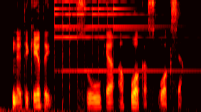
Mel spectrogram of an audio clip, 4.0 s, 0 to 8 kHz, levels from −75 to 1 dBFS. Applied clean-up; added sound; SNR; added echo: none; Bell; 8 dB; none.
